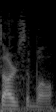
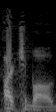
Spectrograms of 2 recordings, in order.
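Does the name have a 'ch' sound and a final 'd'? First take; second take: no; yes. First: It has no 'ch' sound and no final 'd'. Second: It has a 'ch' sound and ends in 'd'. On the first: The speaker calls it right. "it's Arcibal" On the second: The speaker calls it wrong. "they add the H and the D"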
